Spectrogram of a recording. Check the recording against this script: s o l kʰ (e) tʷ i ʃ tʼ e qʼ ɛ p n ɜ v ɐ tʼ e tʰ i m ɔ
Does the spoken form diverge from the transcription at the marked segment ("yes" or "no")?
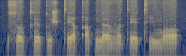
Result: yes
